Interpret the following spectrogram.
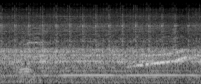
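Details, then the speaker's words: Ford Fiesta Supercharger engine running irregularly, with knocking from the top of the engine, consuming a lot of coolant, and shutting off after a while; the injectors are dripping. Quick light ticking, about seven a second. "segundo o cliente ele tá consumindo bastante água bastante barulho aí na parte de cima né como dá pr ver e daqui um pouco ele desliga"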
